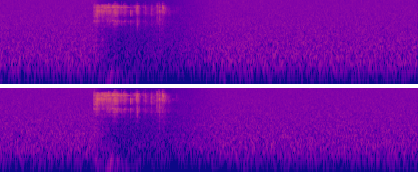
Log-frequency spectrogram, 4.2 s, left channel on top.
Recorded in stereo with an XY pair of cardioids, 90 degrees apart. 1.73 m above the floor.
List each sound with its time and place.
0.9 s a dropped coin: 55° right, 4 m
